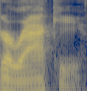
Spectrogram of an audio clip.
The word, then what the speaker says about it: Araki: That's the Greg, is it Akiri? No. Greg Akiri? Fuck, I knew how to say his name like not that long ago. Yeah. Greg Araki, that's what it is.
